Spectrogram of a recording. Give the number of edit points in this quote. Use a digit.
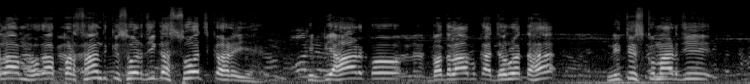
0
